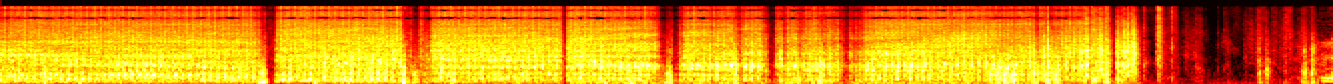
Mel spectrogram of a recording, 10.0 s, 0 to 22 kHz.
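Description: Hand saw cutting through 10 mm plywood, a continuous rasping of the teeth in the kerf with a few brief breaks, stopping about a second and a half before the end.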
